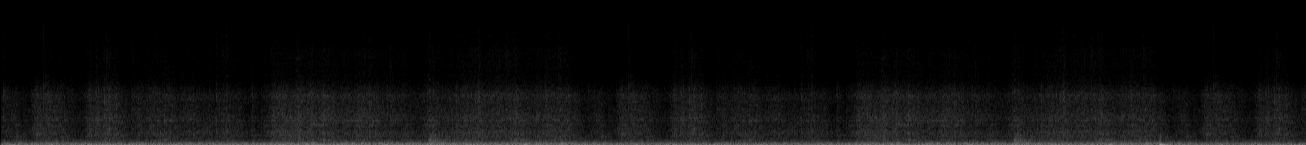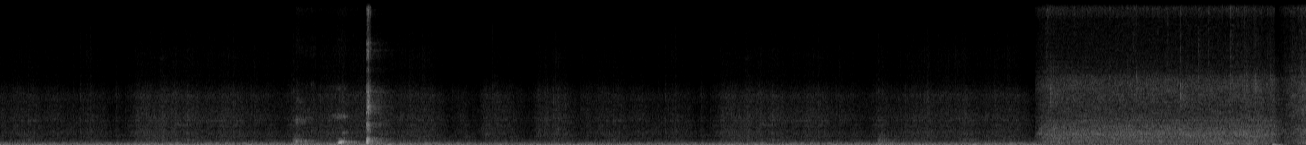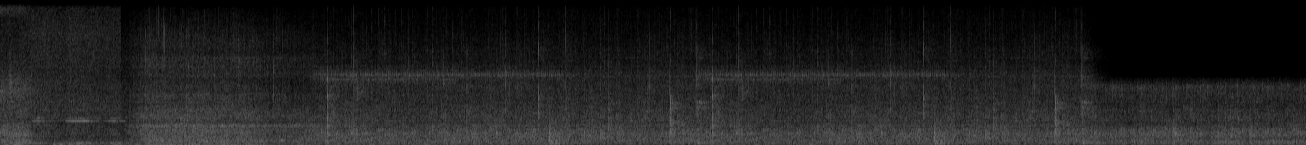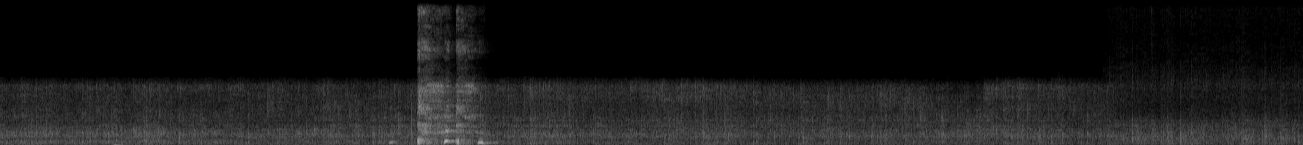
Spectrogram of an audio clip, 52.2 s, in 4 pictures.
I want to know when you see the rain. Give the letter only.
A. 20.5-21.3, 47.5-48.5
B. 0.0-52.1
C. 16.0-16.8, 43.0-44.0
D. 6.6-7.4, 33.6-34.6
B.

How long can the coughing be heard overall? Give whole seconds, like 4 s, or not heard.
2 s.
